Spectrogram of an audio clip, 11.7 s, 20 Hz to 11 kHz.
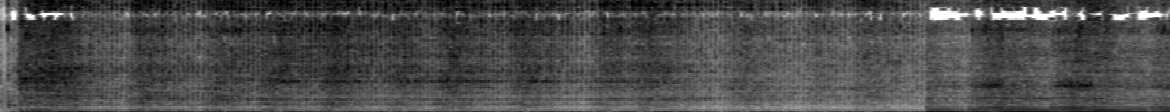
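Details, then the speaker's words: Honda CG 125, 2011 model, with engine noise and smoke issue, before top overhaul: single at lumpy idle with uneven light ticking over low thump, rising with revs; valve train noise. "इस bike के engine के अंदर भी बहुत सारी आवाजें हैं आपने सुनी, और स्मोक का भी इशू है।"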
